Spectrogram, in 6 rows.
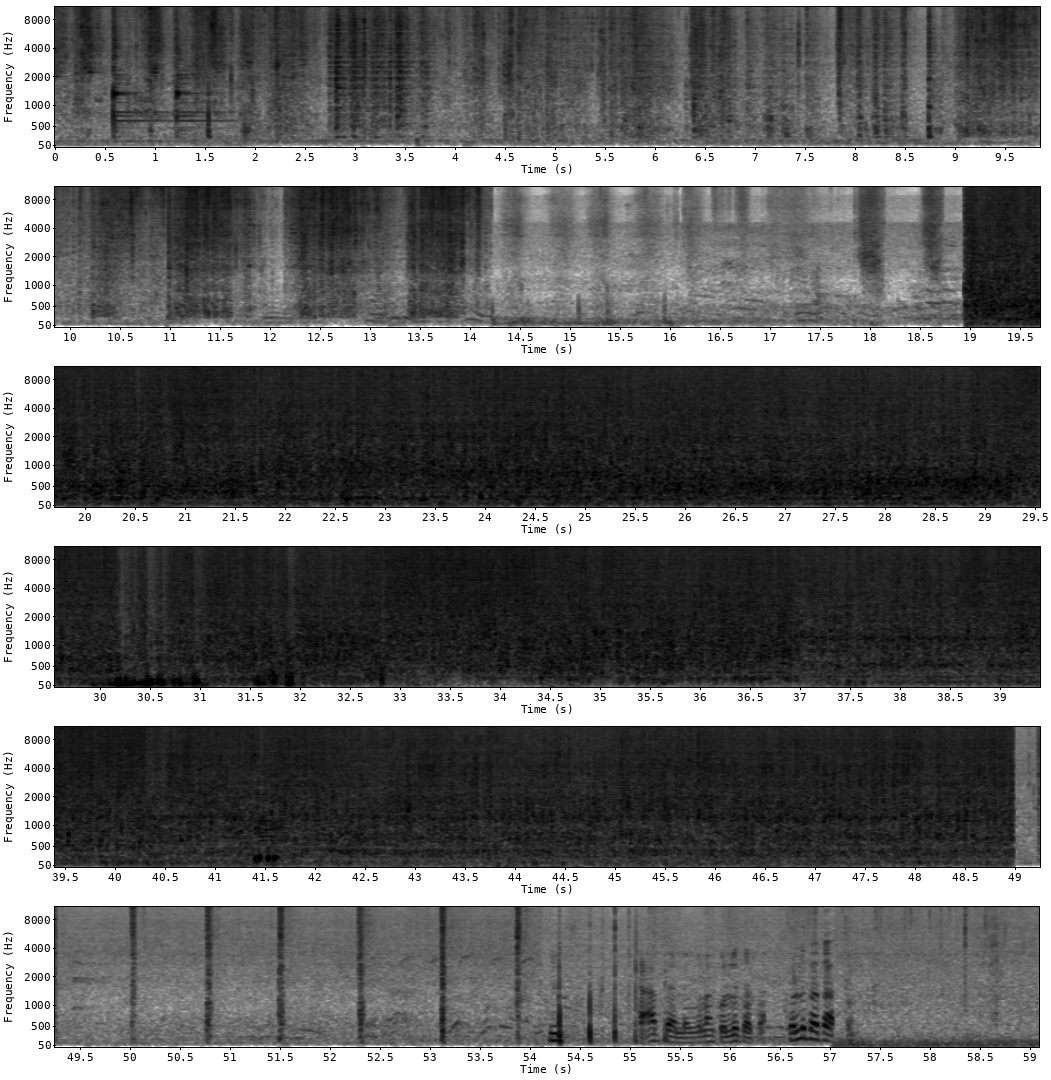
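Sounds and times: hoe chopping soil: 29.5s - 43.5s.

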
